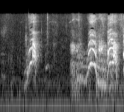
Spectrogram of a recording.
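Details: Red puppy named Tim, playing, lets out a soft whine and then two loud, arched, harmonic yelps in quick succession over a steady low hum.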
